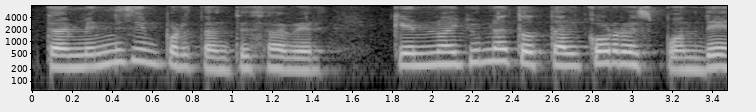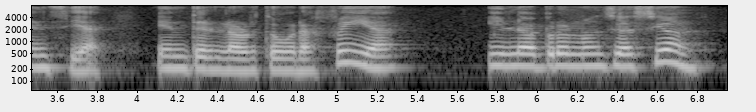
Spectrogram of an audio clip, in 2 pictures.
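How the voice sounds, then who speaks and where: A woman narrating a scripted lesson as a teacher, explaining clearly and slowing down to stress example words. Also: a little high, warm tone.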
